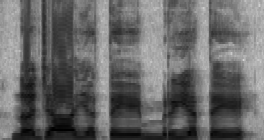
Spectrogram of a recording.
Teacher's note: न जायते म्रियते, जायतेच्या ते वराघात, कारण म्री हे जोडाक्षरे पुढे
